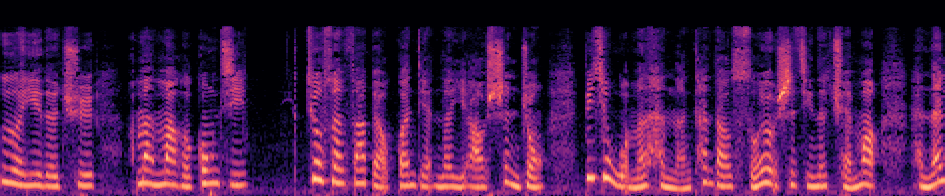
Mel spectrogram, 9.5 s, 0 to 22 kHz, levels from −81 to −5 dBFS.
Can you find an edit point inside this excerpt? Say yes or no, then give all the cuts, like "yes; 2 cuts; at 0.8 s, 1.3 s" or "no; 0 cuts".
yes; 1 cut; at 1.3 s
